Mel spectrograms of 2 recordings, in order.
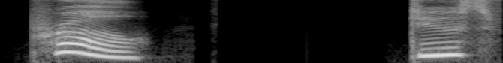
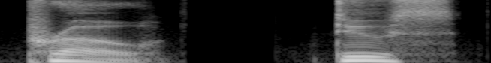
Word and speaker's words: produce: Pro deuce for vegetables. Pro deuce.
